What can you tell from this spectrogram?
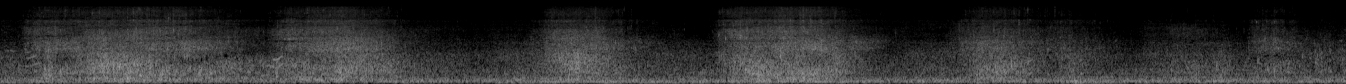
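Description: Small lake waves washing up on a pebble beach, each wash swelling and fading about every two seconds.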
